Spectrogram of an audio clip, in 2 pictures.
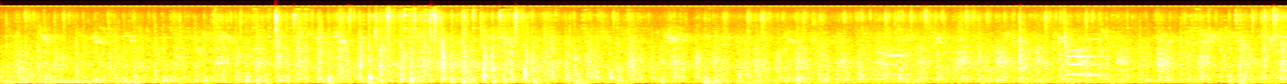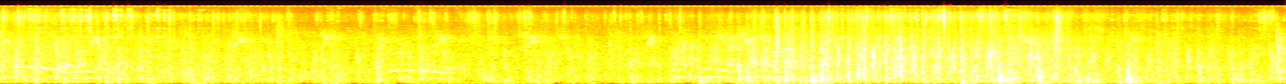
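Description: A palomino gelding's hoofbeats as it lopes on soft arena dirt, with the hooves scuffing and sliding through the dirt in a stop about halfway through.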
